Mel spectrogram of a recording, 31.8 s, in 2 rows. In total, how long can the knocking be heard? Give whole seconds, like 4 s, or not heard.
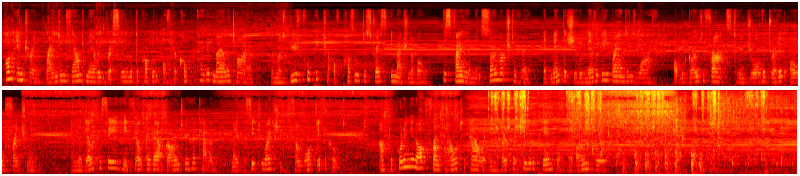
2 s.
